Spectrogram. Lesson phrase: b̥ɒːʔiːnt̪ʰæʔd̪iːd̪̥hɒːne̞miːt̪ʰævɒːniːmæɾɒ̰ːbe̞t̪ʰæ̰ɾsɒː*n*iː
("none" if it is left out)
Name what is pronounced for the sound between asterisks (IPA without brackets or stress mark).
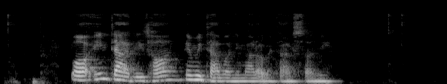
n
